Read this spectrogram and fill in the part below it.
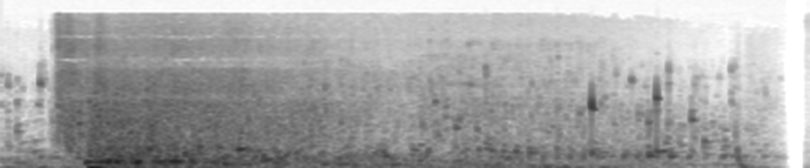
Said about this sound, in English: just leave a message after the sploosh.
